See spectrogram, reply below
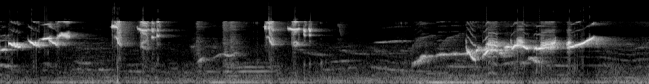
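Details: Lively Oriental magpie-robin song intended as a training model for lazy or beginner birds: sharp clipped high notes and harsh bursts, then a long, warbling whistled phrase climbing and wavering near the end.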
